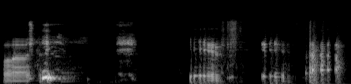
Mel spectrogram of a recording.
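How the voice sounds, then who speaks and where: A city councillor joins a committee meeting by remote call from his car, and his voice comes through as a glitchy, robotic, breaking-up signal in halting, fragmented phrases. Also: over music. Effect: glitchy, breaking-up robotic call audio. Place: in a car while driving. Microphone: remote call connection. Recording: muffled, glitchy call line.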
